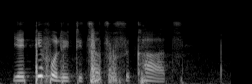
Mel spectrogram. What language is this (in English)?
Swati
